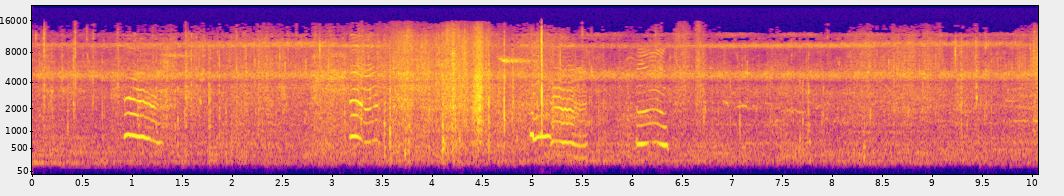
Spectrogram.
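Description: Young long-tailed macaques giving short, high, squeaky calls that fall in pitch, four or five of them a second or two apart.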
